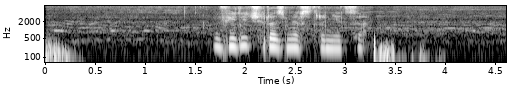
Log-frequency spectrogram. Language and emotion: Russian, neutral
